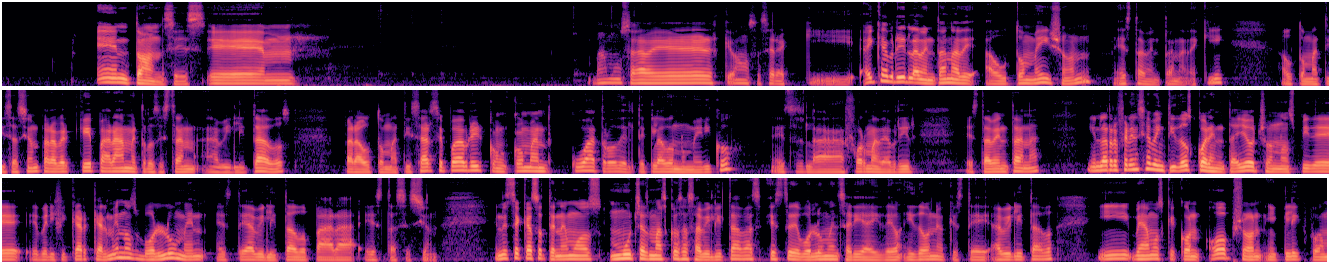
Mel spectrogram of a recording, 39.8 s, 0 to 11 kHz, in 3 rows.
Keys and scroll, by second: 19.1 super+4, 20.3 super+4.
